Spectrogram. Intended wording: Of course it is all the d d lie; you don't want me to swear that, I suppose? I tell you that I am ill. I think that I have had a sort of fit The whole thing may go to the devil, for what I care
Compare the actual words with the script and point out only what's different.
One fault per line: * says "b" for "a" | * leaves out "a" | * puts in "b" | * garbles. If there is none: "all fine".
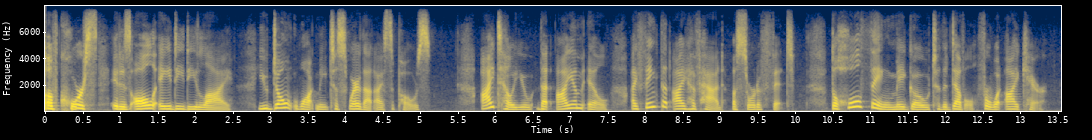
* says "a" for "the"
